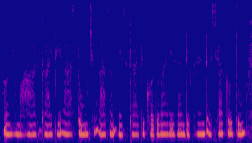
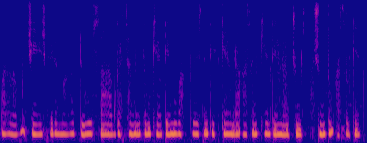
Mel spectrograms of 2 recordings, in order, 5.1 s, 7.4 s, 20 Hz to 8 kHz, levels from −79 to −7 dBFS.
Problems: constant background noise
